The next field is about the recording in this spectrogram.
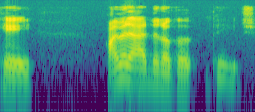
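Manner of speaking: cracking voice that breaks mid-line. Telling a story, quoting an admin's message, his voice cracking. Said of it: "Oh, voice crack!".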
